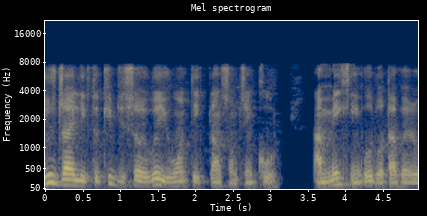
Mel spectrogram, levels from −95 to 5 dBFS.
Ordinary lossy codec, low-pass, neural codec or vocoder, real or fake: Opus, 16 kbps; 7.2 kHz; none; real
